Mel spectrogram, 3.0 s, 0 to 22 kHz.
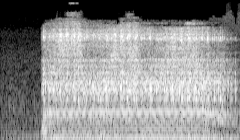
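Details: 2011 Kia Ceed with a replacement ABS unit, pump motor run through a scan-tool actuator test: a steady, even whir at one pitch for a couple of seconds, then it stops. The ABS pump works normally.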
